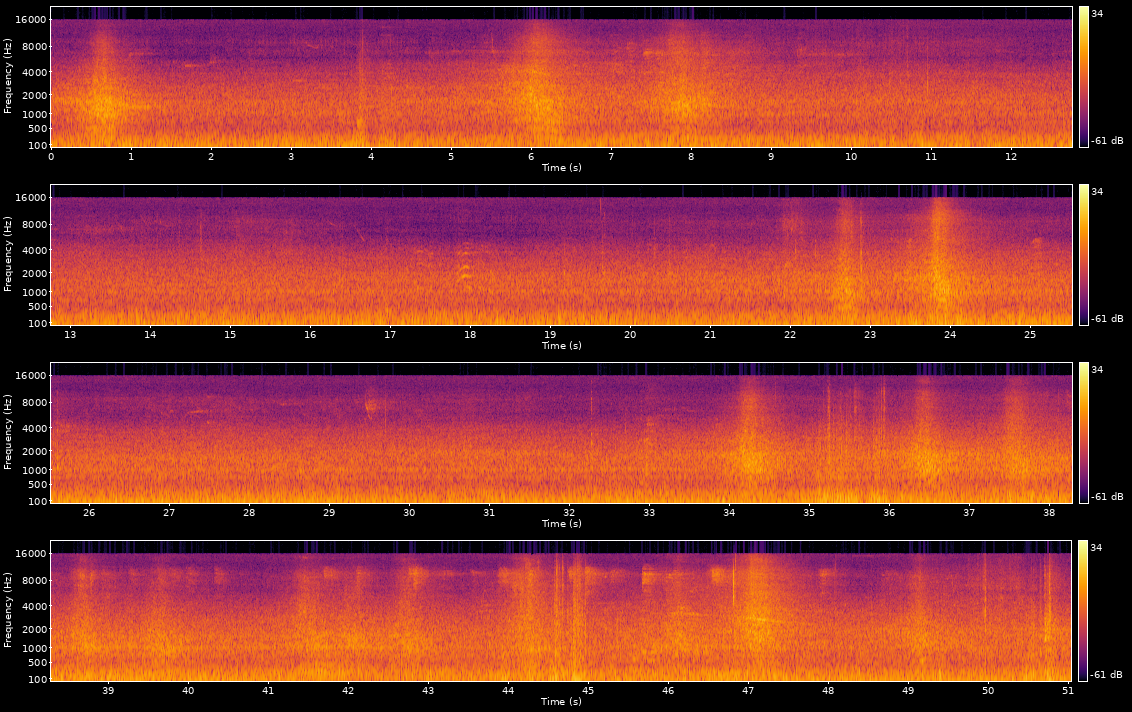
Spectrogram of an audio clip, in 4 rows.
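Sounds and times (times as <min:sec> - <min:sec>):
engine and road rumble: 0:00.0 - 0:51.0.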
